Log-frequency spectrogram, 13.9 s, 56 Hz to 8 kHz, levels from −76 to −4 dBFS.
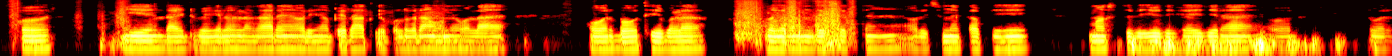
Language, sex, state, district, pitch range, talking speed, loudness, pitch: Hindi, male, Chhattisgarh, Raigarh, 105-110 Hz, 150 wpm, -18 LUFS, 110 Hz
